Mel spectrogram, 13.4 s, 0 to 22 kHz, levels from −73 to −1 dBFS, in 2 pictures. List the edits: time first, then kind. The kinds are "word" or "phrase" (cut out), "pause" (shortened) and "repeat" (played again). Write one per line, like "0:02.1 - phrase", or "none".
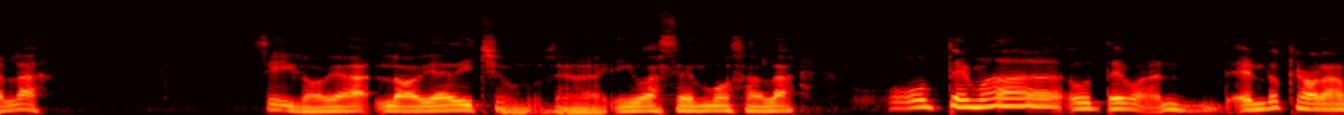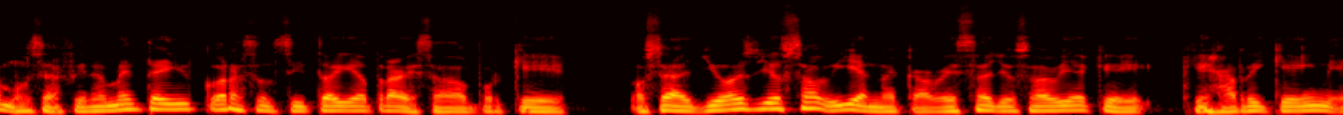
0:03.0 - word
